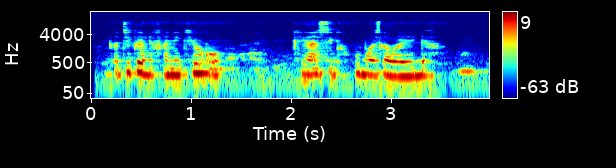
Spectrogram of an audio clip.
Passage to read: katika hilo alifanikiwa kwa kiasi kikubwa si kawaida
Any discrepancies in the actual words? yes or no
yes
